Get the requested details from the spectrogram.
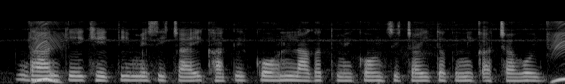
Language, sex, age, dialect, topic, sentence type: Bhojpuri, female, 25-30, Northern, agriculture, question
